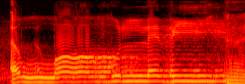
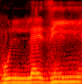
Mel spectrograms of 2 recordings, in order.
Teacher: Kalimah alladzi ni kita kena ingat dengan huruf zal. Huruf zal ni makhrajnya hujung lidah di bawah gigi hadapan.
